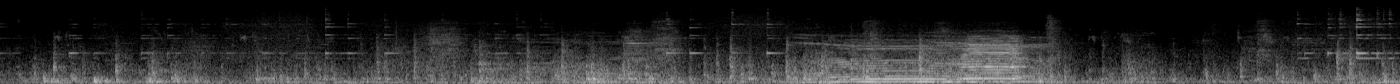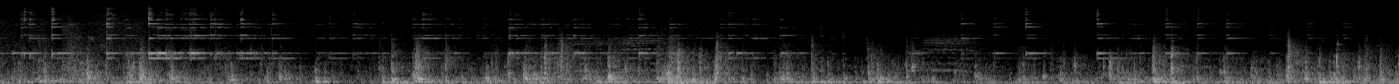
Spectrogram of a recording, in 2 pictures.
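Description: Farm ambience with cattle: a cow gives one long, low moo about eight seconds in, the loudest sound. Around it are scattered knocks and short, repeated high tones.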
